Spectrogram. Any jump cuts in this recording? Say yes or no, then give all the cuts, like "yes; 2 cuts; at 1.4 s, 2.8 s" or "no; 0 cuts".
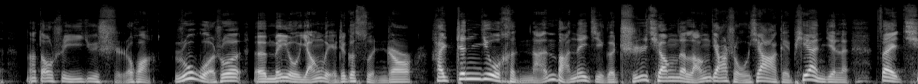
yes; 2 cuts; at 1.6 s, 2.5 s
